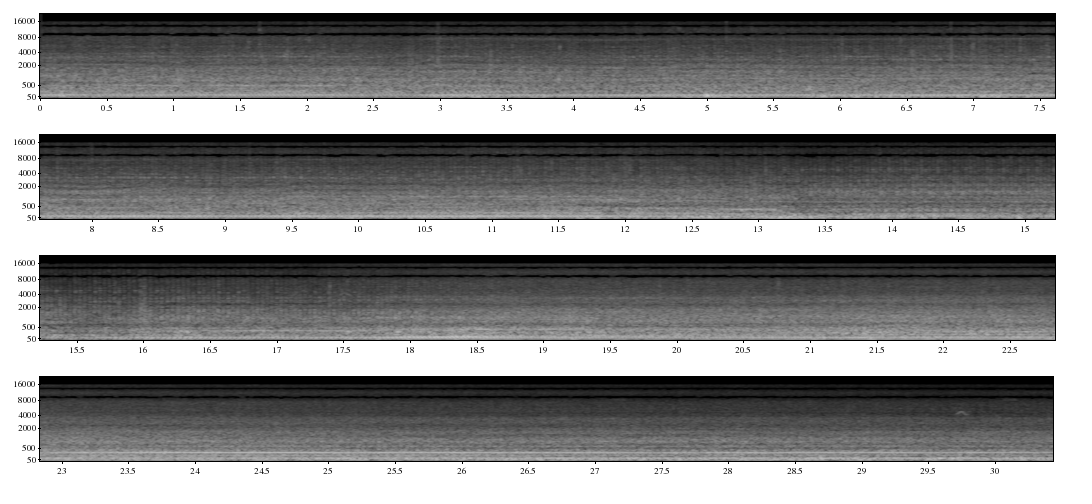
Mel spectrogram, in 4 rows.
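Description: Kubota M6040SU tractor's four-cylinder diesel engine running steadily under load as it pulls a disc plough through wet paddy mud. The sound swells briefly a little past the middle.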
